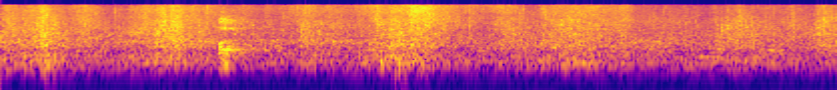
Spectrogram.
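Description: Inflatable Godzilla costume rustling, with a few soft thumps as a child tumbles through a cartwheel.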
